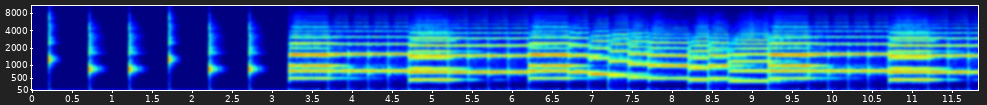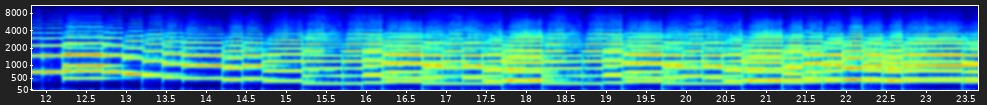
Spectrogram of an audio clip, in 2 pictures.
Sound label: play along without trumpet; old hungarian dance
